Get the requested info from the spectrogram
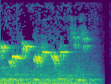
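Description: Small birds chirping: a quick run of short, falling chirps over a faint, soft music bed, fading out at the end.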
